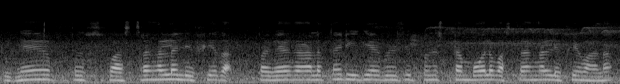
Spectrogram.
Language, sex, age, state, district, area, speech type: Malayalam, female, 45-60, Kerala, Idukki, rural, spontaneous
